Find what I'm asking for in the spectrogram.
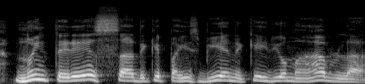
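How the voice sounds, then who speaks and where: Dark and mellow in tone, a man's voice sits at a high pitch. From Peru. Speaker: pastor. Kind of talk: sermon.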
